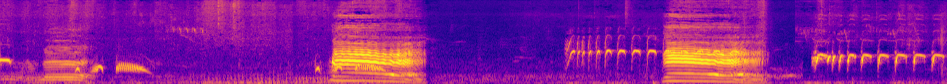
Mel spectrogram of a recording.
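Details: Field of tame cows running and jumping for joy: two long, loud, deep moos with strong overtones stand out, separated by quieter stretches and a rapid series of high, clipped chirps.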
